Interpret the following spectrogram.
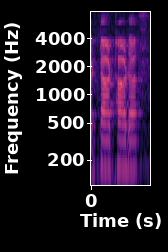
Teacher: ट वर्ग आपका मूर्धा से बोला जाएगा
